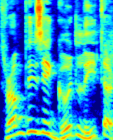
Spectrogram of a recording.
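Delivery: practiced, put-on Indian accent, very high pitch. Practicing an accent after being told to practice, put-on Indian accent. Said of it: "Working on it".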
